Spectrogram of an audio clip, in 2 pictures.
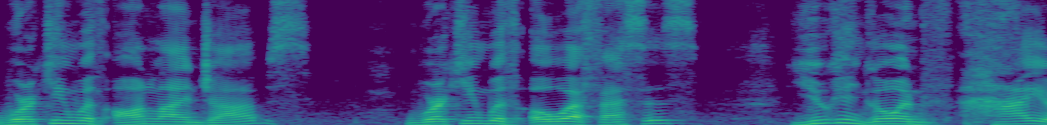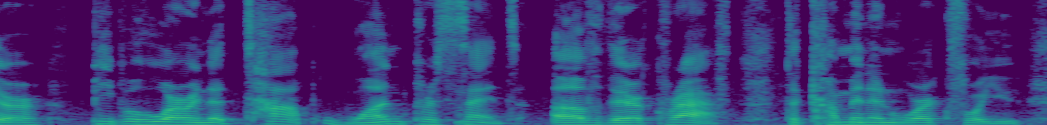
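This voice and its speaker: A man with a fairly high voice speaks at a fairly slow pace. His tone is animated, and his pitch variation is ordinary. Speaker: business owner. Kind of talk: motivational talk. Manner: loud.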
